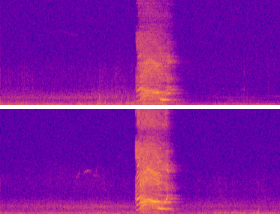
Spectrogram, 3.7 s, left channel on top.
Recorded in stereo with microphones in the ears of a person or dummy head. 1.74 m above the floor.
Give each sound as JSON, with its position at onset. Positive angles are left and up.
{"t": 1.8, "sound": "a scream", "side_deg": -80, "distance_m": 1.3}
